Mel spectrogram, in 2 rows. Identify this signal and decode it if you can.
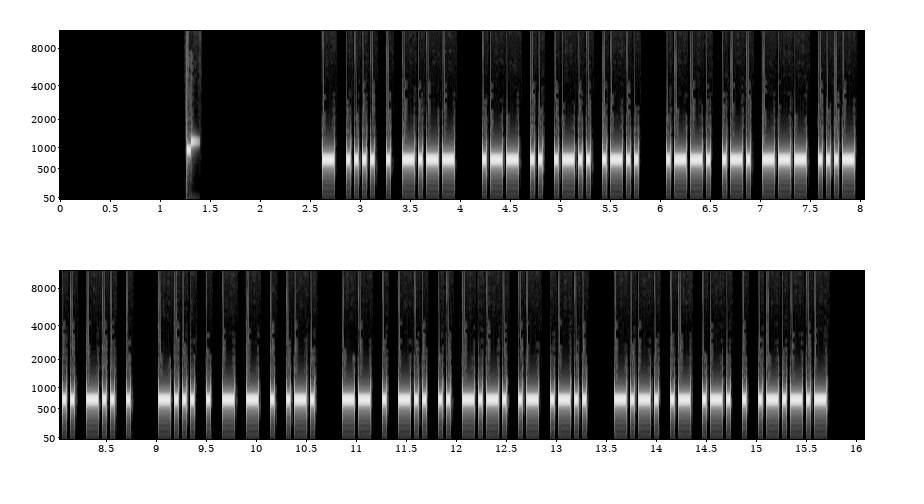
Morse code, heard as a keyed tone, about 32 wpm, 700 Hz. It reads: THEY WILL PROVIDE BETTER MEDICAL CARE.
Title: Sentences from Top 1000 Words - Review Part 5 - 30wpm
